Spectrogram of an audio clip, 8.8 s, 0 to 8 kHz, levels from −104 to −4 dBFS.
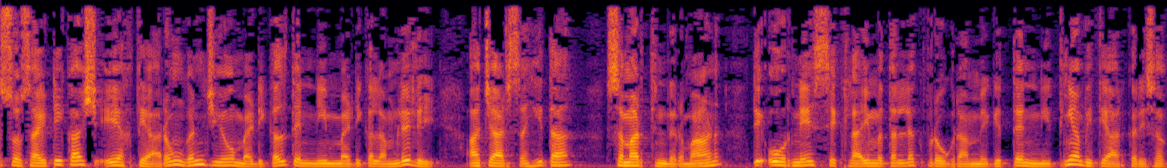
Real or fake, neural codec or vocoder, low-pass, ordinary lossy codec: real; none; none; none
